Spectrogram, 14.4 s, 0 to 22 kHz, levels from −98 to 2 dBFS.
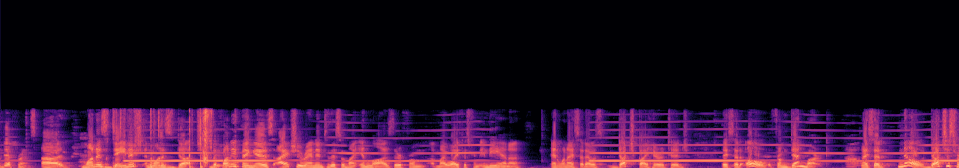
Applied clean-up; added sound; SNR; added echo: classical method log-MMSE.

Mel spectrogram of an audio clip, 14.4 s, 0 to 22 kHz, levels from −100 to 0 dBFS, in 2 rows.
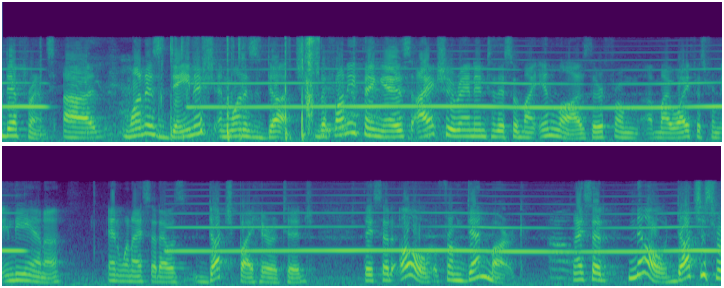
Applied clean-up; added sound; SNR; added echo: none; Writing + Wind instrument, woodwind instrument; 4 dB; none.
